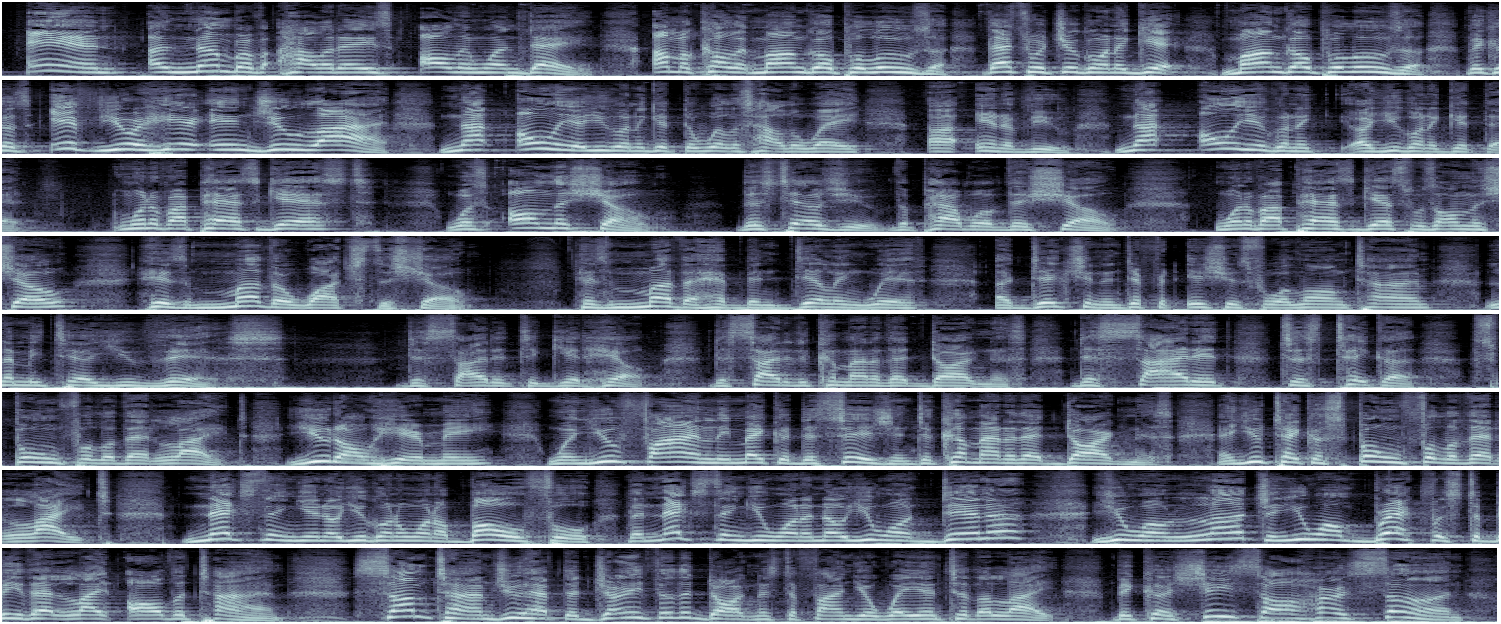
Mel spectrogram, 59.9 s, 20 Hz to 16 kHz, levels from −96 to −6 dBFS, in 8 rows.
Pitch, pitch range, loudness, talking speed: 185 Hz, 155-220 Hz, -23 LUFS, 200 wpm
